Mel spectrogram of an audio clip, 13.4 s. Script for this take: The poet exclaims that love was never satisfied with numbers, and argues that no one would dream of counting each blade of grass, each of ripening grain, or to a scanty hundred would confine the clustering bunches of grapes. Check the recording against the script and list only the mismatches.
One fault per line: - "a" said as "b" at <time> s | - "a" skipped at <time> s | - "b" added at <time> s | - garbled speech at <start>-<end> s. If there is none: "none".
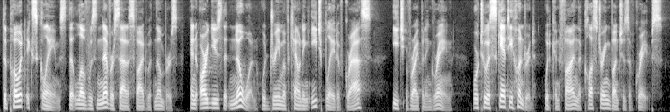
none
